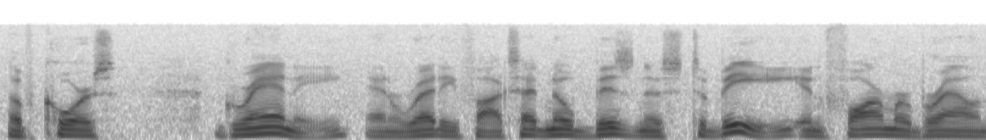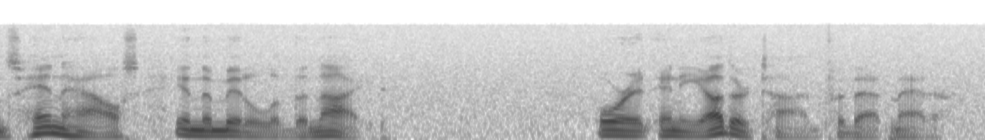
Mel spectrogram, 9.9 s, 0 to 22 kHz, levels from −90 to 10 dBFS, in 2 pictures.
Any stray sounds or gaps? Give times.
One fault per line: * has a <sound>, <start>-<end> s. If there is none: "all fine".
all fine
